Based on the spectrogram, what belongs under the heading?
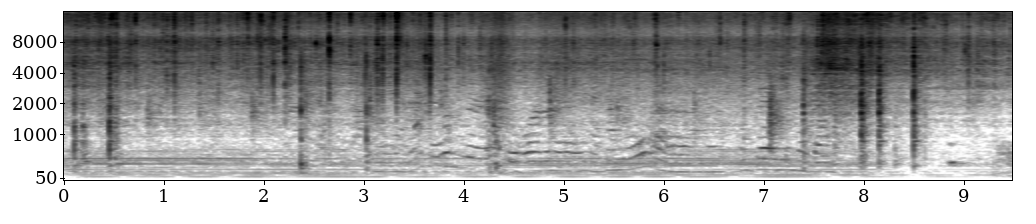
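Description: Shrimp-and-scallion batter patties deep-frying in hot oil in a pan: steady sizzling with scattered sharp pops, and a spoon working the patties in the pan.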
